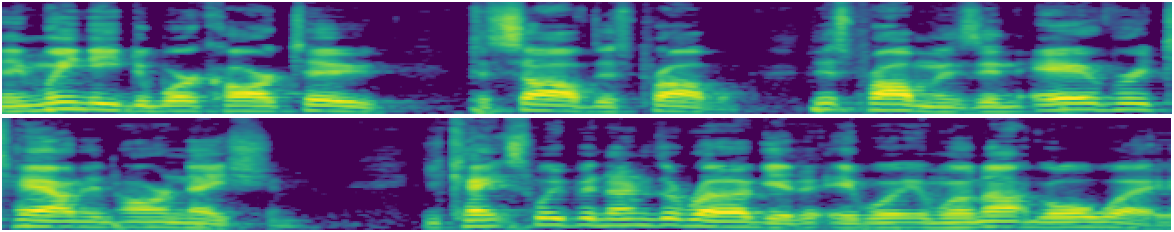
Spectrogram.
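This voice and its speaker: A man at a medium pitch speaks fairly quickly in a normal speaking voice with ordinary pitch variation. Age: 60s. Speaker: homeless resident making public comment. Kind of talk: public comment at council meeting. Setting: council chambers.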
